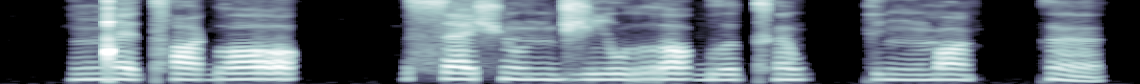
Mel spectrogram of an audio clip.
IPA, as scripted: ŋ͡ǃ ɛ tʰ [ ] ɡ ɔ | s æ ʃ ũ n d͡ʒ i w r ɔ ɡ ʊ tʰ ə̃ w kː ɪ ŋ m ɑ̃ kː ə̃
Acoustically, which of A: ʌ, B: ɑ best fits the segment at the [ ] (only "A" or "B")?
B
